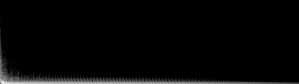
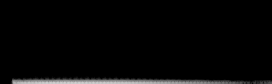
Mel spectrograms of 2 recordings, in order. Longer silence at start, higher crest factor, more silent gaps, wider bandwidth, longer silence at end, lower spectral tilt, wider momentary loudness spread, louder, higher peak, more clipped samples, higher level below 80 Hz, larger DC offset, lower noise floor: second, 0 s vs 0.15 s; first, 18 dB vs 10 dB; neither; first, 0.7 kHz vs 0.2 kHz; about the same, 0.5 s vs 0.5 s; second, -12.5 dB/octave vs -18 dB/octave; first, 19 LU vs 16 LU; second, -26 LUFS vs -21 LUFS; first, -2 dBFS vs -10 dBFS; neither; about the same, -20 dBFS vs -20 dBFS; neither; about the same, -47 dBFS vs -50 dBFS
